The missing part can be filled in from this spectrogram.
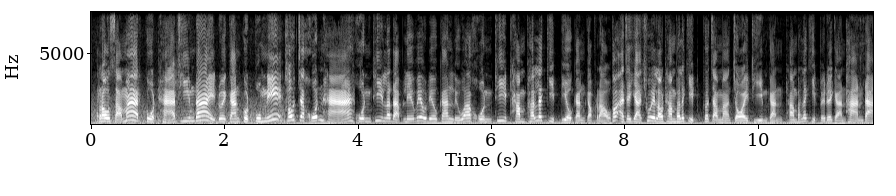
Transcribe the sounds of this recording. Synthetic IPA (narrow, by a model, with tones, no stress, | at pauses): ɾa˧wsaː˩˦maː˥˩t̪̚ko˨˩t̪̚haː˩˦t̪ʰiː˧mdaː˥˩jdoː˧jkaː˧nko˨˩t̪̚pu˨˩mniː˦˥kʰa˦˥wt͡ɕa˨˩kʰo˦˥nɦaː˩˦kʰo˧nt̪ʰiː˥˩ɾa˧da˨˩p̚leː˧weː˥˩wdi˧əwka˧nɾɯː˩˦waː˥˩kʰo˧nt̪ʰiː˥˩t̪ʰa˧mpʰa˦˥ɾa˦˥ki˨˩di˧əwka˧nka˨˩p̚ɾa˧wa˦˥wʔaː˨˩t̪̚t͡ɕa˨˩jaː˨˩k̚t͡ɕʰu˥˩əjɾa˧wt̪ʰa˧mpʰa˦˥˦a˦˥k̬i˨˩t̪̚kɔː˥˩t͡ɕa˨˩maː˧t͡ɕɔː˧jt̪ʰiː˧mka˧nt̪ʰa˧mpʰa˦˥ɾa˦˥ki˨˩t̪̚pa˧jdu˥˩əjka˧npʰaː˨˩ndaː˧˩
